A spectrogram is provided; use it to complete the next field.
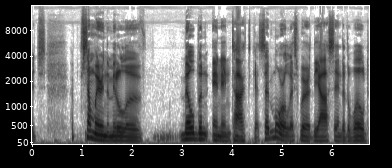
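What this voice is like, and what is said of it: Australian accent. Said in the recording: “my Australian accent ... I kind of like the Australian accent”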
